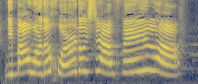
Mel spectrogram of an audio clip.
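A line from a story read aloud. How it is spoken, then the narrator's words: Frail old woman crying out. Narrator (Chinese): 瘦小的老妇人喊起来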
